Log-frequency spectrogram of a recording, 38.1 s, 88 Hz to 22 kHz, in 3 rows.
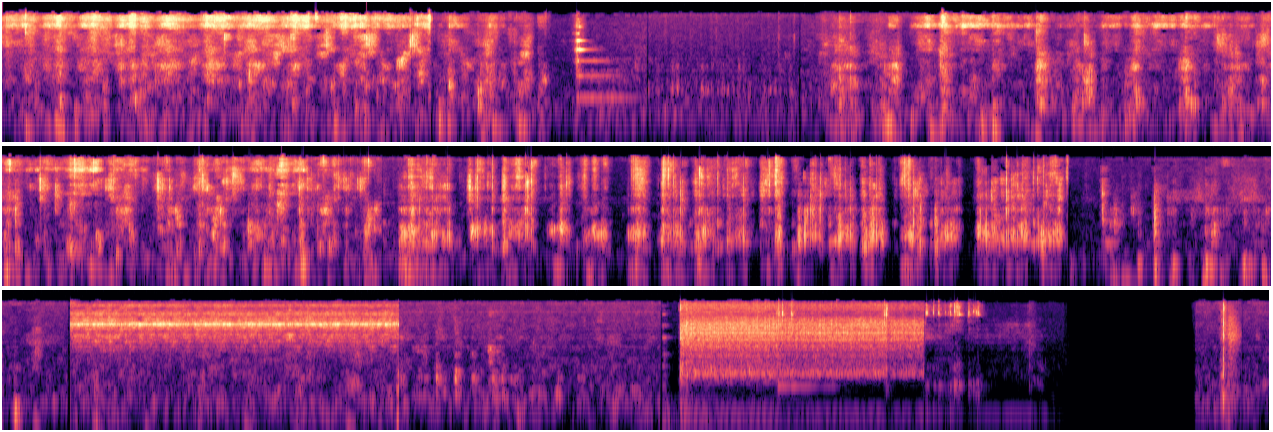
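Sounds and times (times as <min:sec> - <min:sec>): whisk stirring thick batter: 0:00.0 - 0:05.4, 0:08.2 - 0:29.4.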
